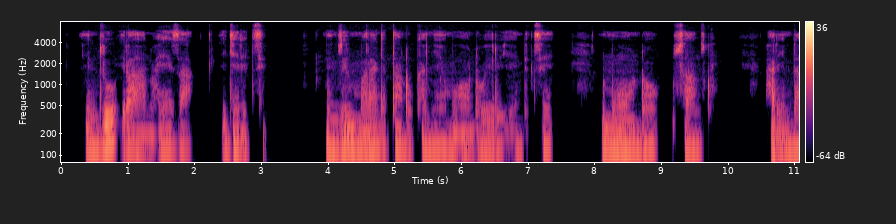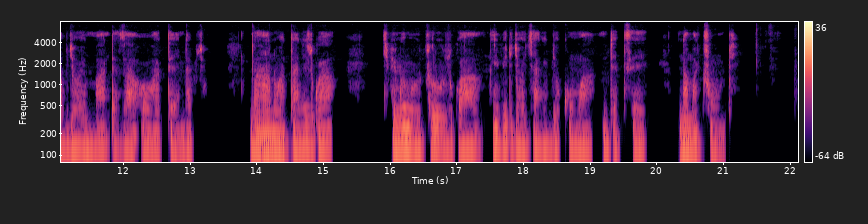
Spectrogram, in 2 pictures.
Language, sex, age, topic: Kinyarwanda, male, 18-24, finance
